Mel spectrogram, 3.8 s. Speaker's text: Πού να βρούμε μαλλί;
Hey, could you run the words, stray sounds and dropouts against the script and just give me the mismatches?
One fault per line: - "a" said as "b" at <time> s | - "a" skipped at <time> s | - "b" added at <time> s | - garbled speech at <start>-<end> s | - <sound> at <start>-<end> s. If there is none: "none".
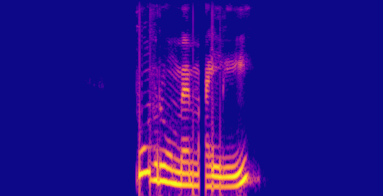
- "να" skipped at 1.5 s
- dropout at 2.0-2.1 s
